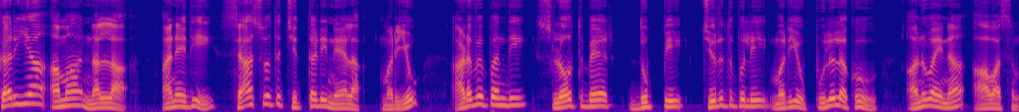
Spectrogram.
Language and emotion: Telugu, neutral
